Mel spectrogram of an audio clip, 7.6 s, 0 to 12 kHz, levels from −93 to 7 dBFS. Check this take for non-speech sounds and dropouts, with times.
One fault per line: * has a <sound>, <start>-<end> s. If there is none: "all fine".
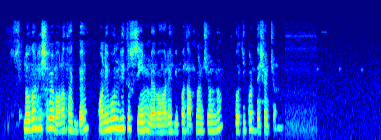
all fine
